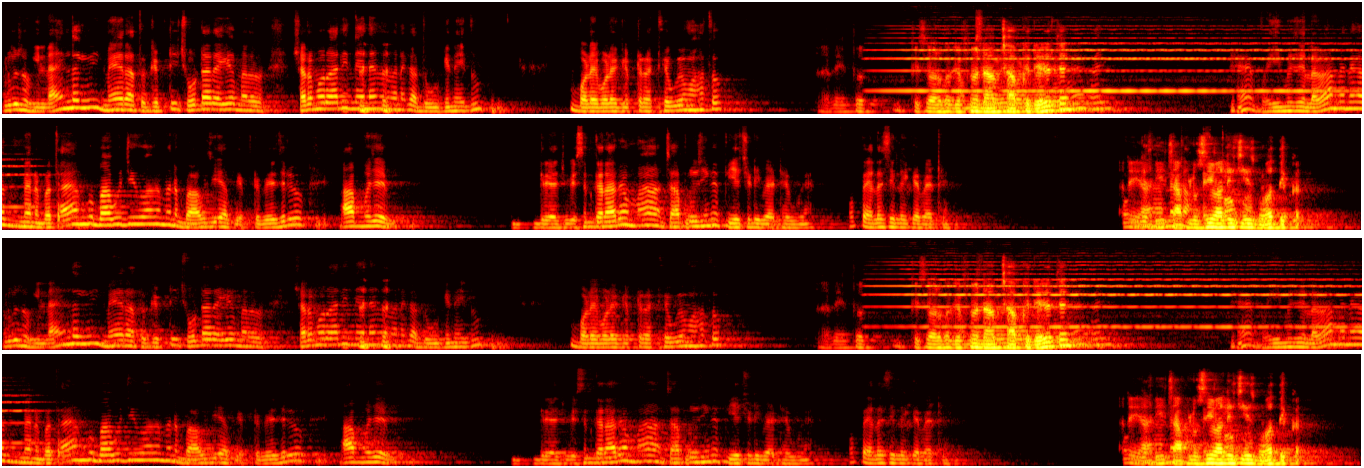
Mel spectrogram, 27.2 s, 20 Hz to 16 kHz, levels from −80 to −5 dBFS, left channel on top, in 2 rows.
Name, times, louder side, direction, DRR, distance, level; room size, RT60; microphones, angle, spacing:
voice 1, 0.0-5.0 5.7-7.2 9.3-11.1 12.3-17.6 18.7-21.7 22.2-23.2 24.8-26.3, left 4 dB, 85° left, 16 dB, 0.6 m, -31 dB
voice 2, 3.6-3.9 8.2-8.6 9.1-10.7 24.9-26.6, equal, 5° left, 11 dB, 0.5 m, -22 dB
Bowed string instrument, 8.6-14.0, equal, 25° right, 3.4 m, -33 dB
19.5 x 7.9 x 6.7 m, 1.3 s
head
